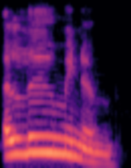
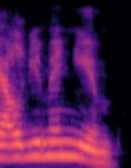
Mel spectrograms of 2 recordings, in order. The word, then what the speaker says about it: aluminium: it's the cute like americans say aluminum and we say aluminium yeah i i say aluminium as well uh aluminium and they the beauty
